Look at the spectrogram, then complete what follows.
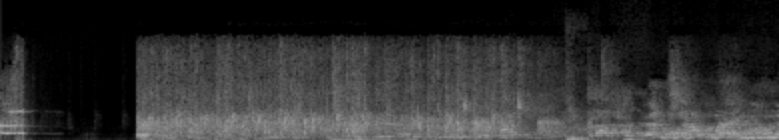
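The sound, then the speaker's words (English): A crowd at a Florida Council of the Blind gathering bursts into loud, sustained applause after a brief pause, dense clapping filling several seconds before tapering into scattered claps and murmuring voices. “I would like every person in this room and on Zoom, give it to yourself, a strong hand of applause for everybody.”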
